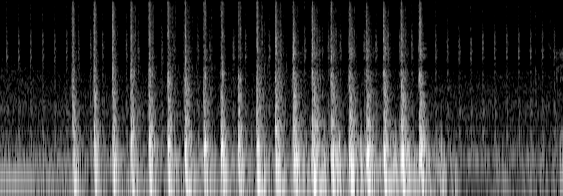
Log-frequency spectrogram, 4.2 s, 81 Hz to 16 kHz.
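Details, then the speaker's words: 2003 Pontiac Vibe with a fast, loud clacking rattle from the ventilation, about seven clicks a second, heard when first started; it stops when switched to recirculate mode. "do you turn this little recirculate and it stops sounds fantastic though"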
